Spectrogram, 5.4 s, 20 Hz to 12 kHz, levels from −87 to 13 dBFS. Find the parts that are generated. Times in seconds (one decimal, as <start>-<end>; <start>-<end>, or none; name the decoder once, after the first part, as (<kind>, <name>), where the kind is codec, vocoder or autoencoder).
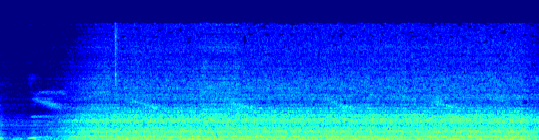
0.0-1.1 (autoencoder, DAC-VAE); 2.0-2.4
